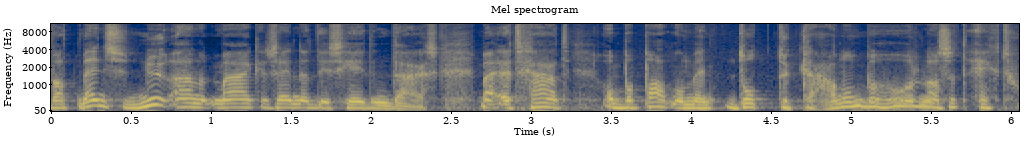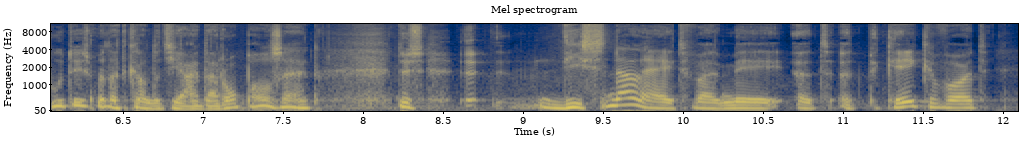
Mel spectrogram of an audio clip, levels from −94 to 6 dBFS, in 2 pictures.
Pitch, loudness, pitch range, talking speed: 145 Hz, -17 LUFS, 125-160 Hz, 210 wpm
